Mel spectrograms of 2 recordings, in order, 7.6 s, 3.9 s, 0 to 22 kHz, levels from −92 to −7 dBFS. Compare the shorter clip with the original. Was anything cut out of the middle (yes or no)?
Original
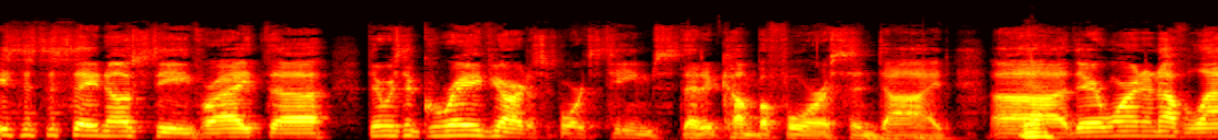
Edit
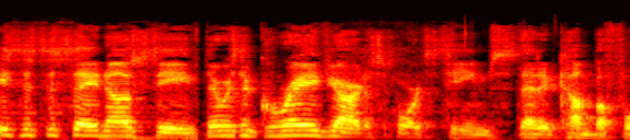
yes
